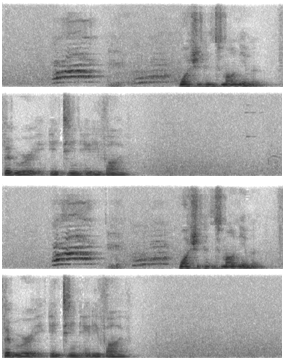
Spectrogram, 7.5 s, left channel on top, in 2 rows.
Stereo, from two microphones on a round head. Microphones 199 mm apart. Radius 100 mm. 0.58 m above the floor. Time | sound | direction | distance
0.7 | a cat meowing | 80° right | 1.2 m
2.4 | a man speaking | 30° right (ahead or behind) | 0.6 m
